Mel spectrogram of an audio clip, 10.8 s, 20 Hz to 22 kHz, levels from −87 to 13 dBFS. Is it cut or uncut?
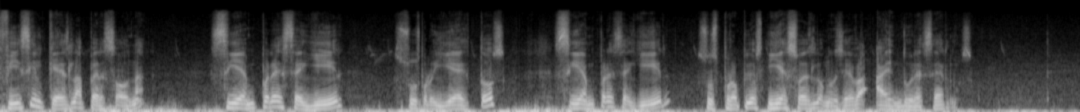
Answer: cut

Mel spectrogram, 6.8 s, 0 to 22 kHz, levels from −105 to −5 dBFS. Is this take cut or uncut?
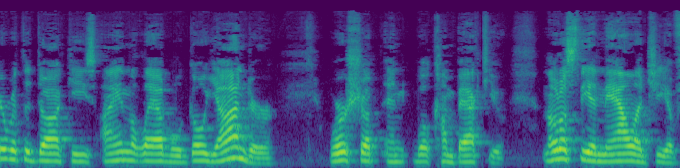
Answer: uncut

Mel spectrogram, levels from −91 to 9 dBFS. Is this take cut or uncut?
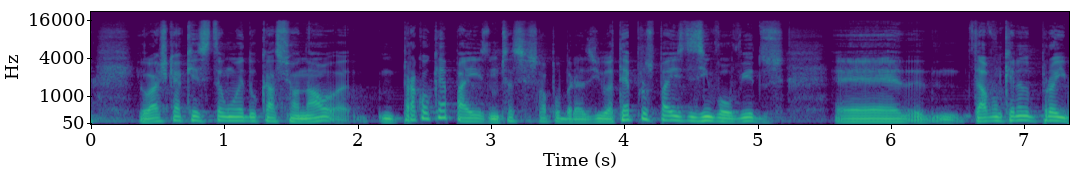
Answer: uncut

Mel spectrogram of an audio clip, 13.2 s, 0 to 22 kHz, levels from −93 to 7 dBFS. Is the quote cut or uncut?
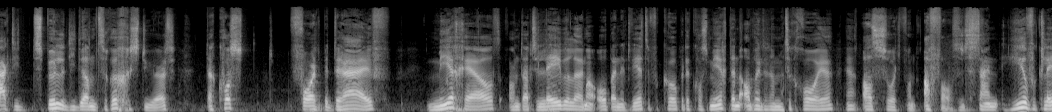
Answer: cut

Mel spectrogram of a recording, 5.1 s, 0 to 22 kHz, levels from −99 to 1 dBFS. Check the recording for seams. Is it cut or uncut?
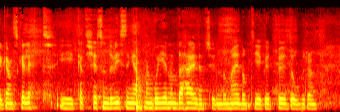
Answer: cut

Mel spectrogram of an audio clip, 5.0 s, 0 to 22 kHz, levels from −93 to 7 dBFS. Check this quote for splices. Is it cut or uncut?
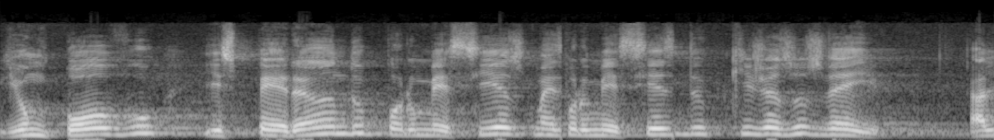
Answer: cut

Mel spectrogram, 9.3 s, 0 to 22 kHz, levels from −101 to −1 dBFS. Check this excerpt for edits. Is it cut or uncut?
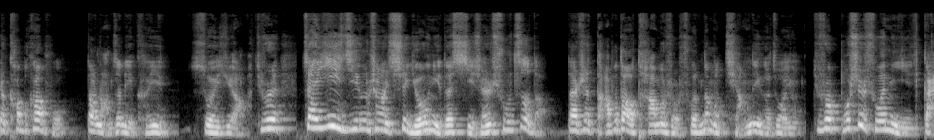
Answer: cut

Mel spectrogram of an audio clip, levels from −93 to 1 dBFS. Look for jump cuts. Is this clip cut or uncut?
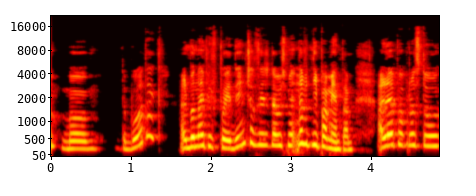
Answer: cut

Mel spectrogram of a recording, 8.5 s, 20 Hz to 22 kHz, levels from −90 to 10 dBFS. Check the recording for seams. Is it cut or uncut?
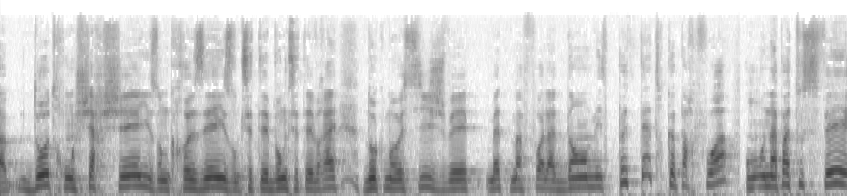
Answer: cut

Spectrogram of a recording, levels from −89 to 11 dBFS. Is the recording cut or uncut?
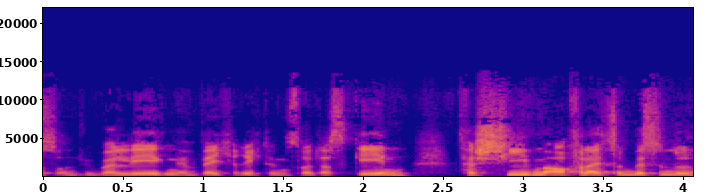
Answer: uncut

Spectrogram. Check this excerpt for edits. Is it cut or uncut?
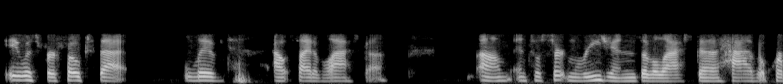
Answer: uncut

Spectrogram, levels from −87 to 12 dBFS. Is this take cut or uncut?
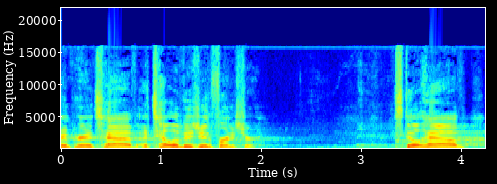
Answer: cut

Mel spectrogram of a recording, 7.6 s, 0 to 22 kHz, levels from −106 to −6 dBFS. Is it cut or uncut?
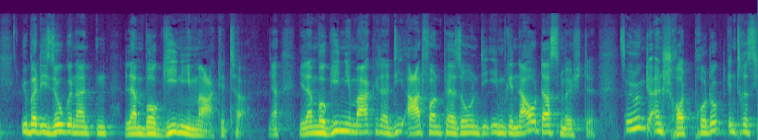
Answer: cut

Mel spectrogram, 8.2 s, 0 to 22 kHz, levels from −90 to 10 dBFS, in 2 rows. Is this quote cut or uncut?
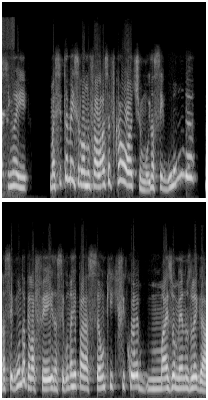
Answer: cut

